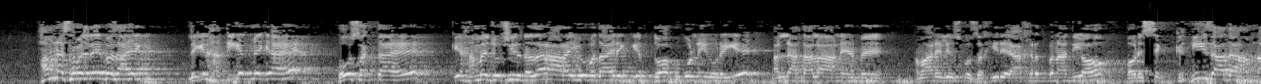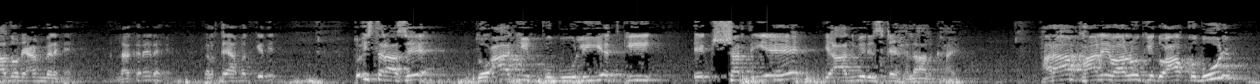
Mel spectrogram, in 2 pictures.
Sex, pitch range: male, 155-200 Hz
